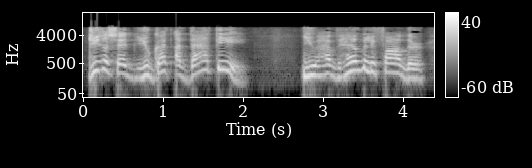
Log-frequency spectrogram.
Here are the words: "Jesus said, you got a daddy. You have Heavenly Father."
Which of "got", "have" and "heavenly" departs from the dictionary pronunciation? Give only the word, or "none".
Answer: heavenly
